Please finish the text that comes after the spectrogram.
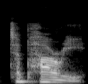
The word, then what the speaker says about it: Tapari: And before we start this recording, we have been a little bit thinking about how to pronounce it, but we settled on Tapari.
